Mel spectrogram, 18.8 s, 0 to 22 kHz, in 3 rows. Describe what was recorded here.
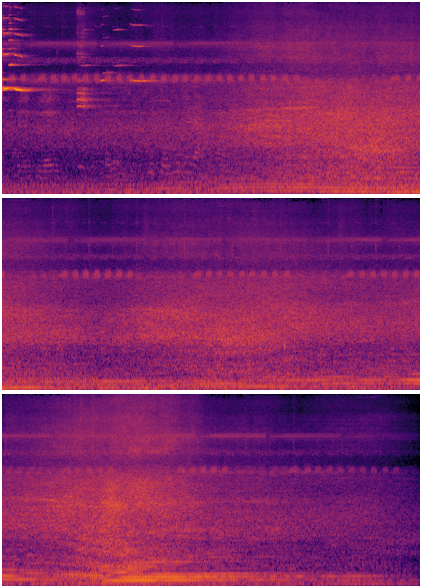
Bird call, Insect sounds, traffic sound, An old couple in the next little temple, Binaural recordings, Sony PCM D100+ Soundman OKM II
